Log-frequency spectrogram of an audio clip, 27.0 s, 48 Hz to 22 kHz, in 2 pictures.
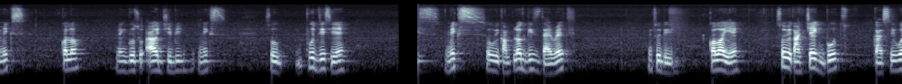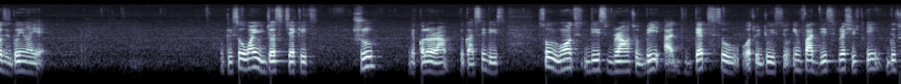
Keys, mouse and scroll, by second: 3.1-6.0 drag, 6.3-6.7 shift+middle drag, 6.7 scroll down 6, 7.2-8.3 shift+middle drag, 8.3 drag, 11.2 ctrl+shift+click, 13.0-15.9 middle drag, 15.9-16.3 scroll up 3, 16.3-17.9 shift+middle drag, 17.9 ctrl+shift+click, 19.2-20.5 middle drag, 20.5-21.4 drag, 21.4-25.8 middle drag, 25.8 shift+a.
